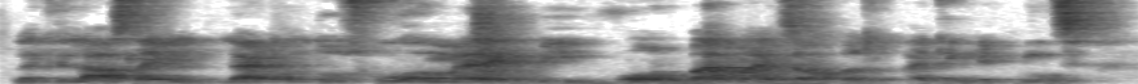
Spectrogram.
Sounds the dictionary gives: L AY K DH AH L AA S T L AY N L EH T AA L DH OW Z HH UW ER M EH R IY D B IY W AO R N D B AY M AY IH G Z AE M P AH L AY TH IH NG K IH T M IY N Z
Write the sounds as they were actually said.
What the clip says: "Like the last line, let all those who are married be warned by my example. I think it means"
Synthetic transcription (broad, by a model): L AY K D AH L AA S T N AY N L EH T AA L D OW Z HH UW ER M EH R IY D B IY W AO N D B AY M AY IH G Z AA M P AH L AY T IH NG K IH T M IY N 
